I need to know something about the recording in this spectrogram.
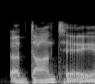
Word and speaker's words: Adante: He had a new speaker line Adante, I believe it's pronounced. Adante, yes.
